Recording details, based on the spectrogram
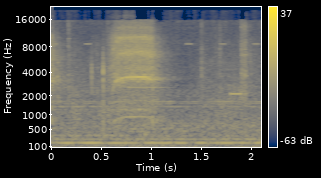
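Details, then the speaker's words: Bone drill in a TV drama (House M.D.) scene, drilling into a patient's skull: brief high-pitched drill whine over a steady low hum; simulated, not real. "We're going to be drilling directly into your skull."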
